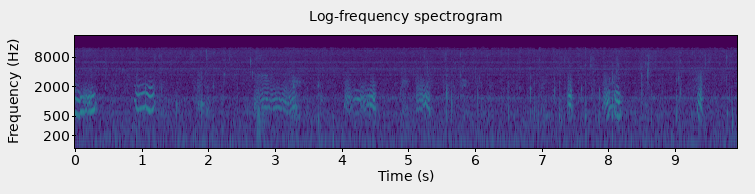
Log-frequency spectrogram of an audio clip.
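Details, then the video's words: Newborn male Dachshund puppy, first of the litter, moments after birth, lets out thin wavering squeaks and short cries at intervals over soft background noise and murmuring. "Dachshund 1st Puppy Birth"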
